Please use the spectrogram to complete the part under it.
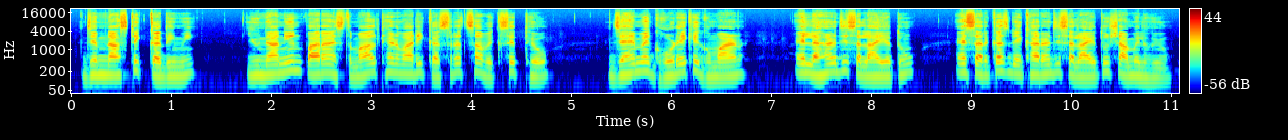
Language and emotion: Sindhi, neutral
